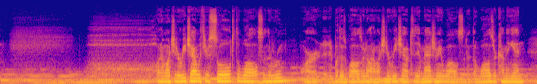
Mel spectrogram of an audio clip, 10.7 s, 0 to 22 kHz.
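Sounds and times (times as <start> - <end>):
deep slow meditative breathing: 0.0 - 3.7, 10.5 - 10.7
speech: 3.1 - 10.7.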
